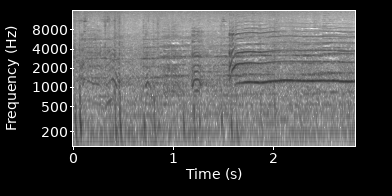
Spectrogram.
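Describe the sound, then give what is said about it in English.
Hooves of a ridden horse at a gallop clop in uneven, rapid beats, then a long, high, steady whinny rings out over them. “It swung itself into the saddle of the nearest horse and rode at the girl. As it drew alongside, it scooped her up and galloped away through the main gates”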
